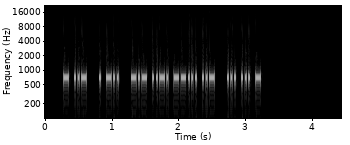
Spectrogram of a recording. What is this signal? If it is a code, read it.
Morse code, heard as a keyed tone, about 41 wpm, 700 Hz. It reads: TU ED KF7U SST
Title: K1USN SST QSO Practice - 45wpm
